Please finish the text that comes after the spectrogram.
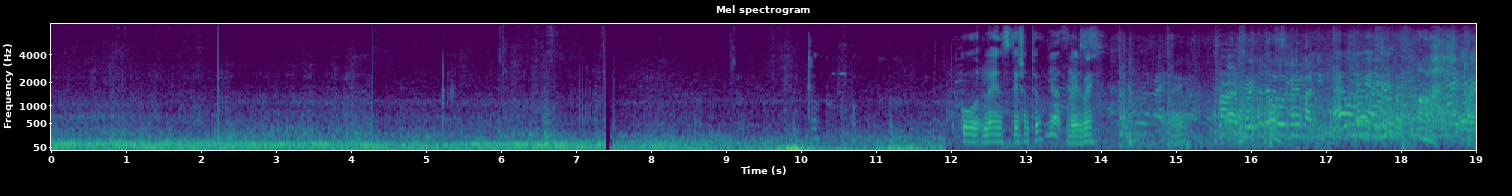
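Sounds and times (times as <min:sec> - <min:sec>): train low rumble: 0:00.0 - 0:12.1.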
